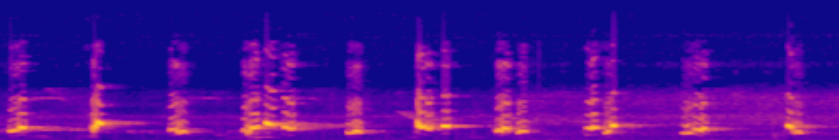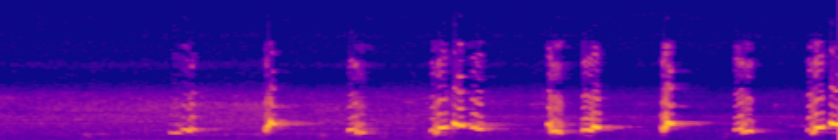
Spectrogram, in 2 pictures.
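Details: Sooty-headed bulbul, a 'full ropel' master song for teaching other bulbuls: a dense run of quick, bubbly whistled notes, a brief pause near the middle, then a fast resumed burst.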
